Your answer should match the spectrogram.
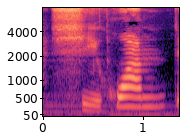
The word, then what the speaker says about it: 喜欢: えー、これで 2 つ合わせて、シホアンというふうに発音します。最初の文字はシということで、えー、発音記号が XI の第三声、低く沈む音。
